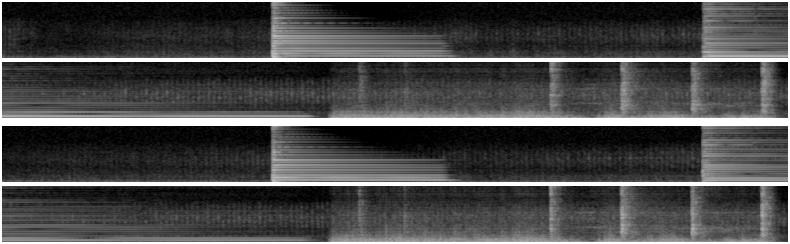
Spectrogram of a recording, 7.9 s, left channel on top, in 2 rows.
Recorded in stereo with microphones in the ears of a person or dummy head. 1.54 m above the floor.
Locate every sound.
1.4 s a guitar: 5° left (ahead or behind), 0.6 m
3.5 s a guitar: 55° right (ahead or behind), 2 m
5.6 s a bell: 35° right (ahead or behind), 1.6 m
